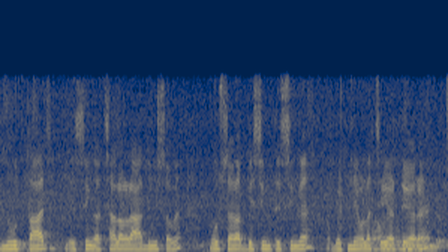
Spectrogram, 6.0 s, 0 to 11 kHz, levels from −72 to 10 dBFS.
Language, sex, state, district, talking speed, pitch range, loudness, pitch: Hindi, male, Bihar, Araria, 210 wpm, 150-160 Hz, -17 LUFS, 155 Hz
